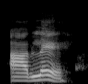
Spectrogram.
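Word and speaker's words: hablé: stress that accent mark we stress that last syllable okay so the hard thing to get used to is that it's hable i spoke or empty i began okay he began right not so getting used to that that punching that last syllable for first person singular and third person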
